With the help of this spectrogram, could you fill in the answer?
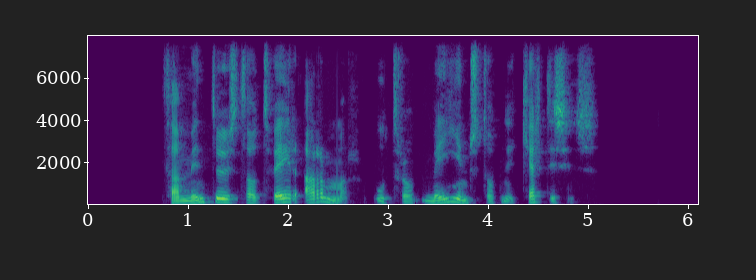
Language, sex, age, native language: Icelandic, male, 30-39, Icelandic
